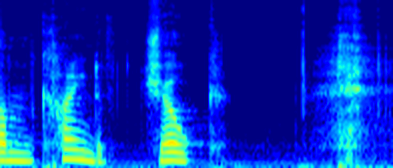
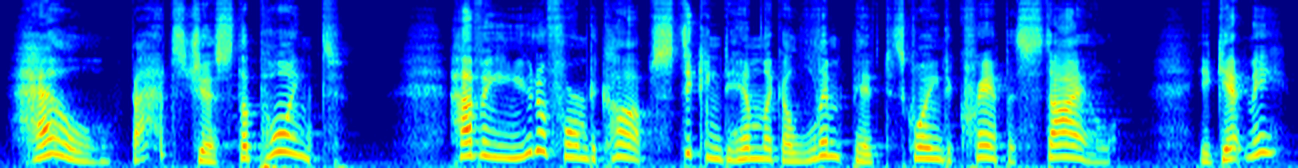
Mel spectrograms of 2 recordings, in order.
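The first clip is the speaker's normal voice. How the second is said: impatient captain, higher and pushing; lightly voiced captain losing patience; a touch of exasperation from the boss; exasperated captain; 6 semitones higher, 3 dB louder than usual. Custer presses his point.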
